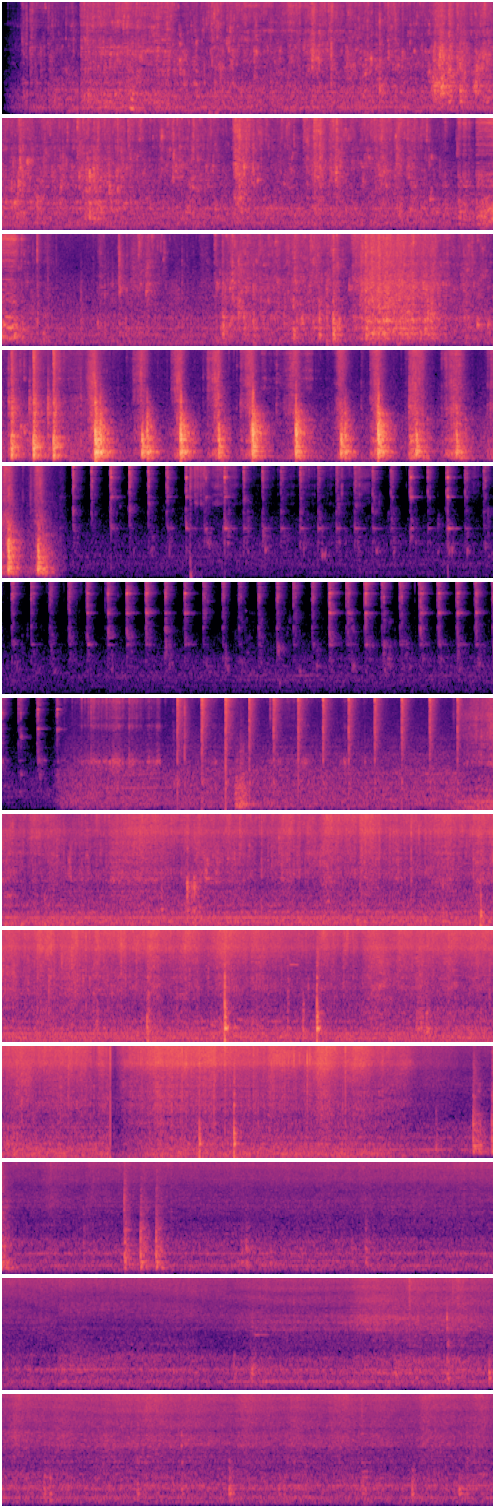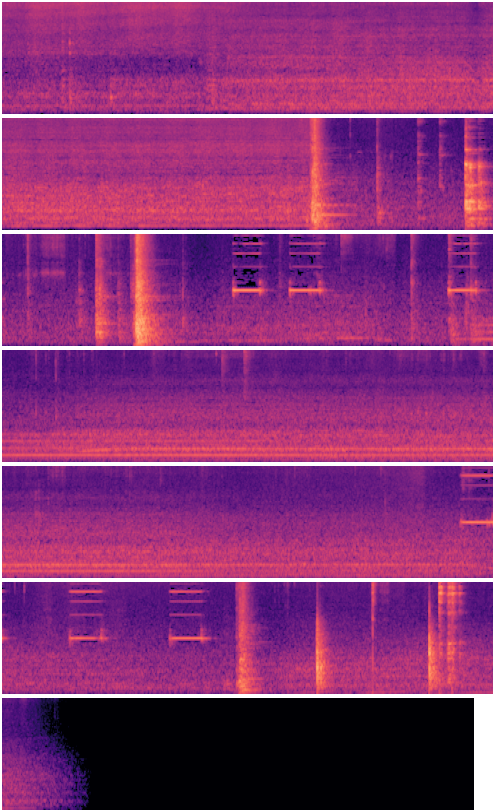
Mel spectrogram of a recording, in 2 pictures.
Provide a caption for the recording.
Vegetarian restaurant kitchen
Field Recording for the Digital Audio Recording and Production Systems class at the University of Saint Joseph - Macao, China.
The Students conducting the recording session were: Moon Cheung; Coby Wong; Eva Chen; Phoebe Ng; Celia Long
steam, washing, field-recording, soundscape, shopping, cooking, mixer, macao, frying, microwave, kitchen, boiling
